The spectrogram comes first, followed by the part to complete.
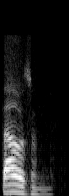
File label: "1000", Dealer's Speech; PowerPOKER Demo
